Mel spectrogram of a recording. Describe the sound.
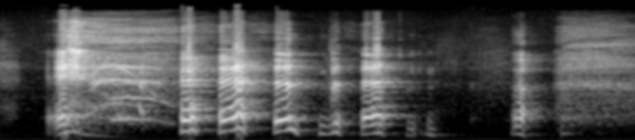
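A sneeze, a sharp breathy burst near the end, follows a short run of voiced, choppy vocal sounds from someone. It is fairly loud and heard once.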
